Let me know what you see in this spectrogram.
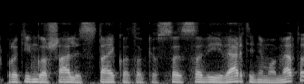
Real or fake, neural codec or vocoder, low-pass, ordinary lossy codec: real; none; 7.2 kHz; AAC, 32 kbps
